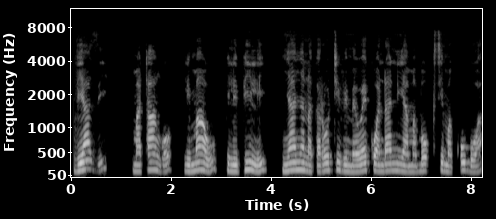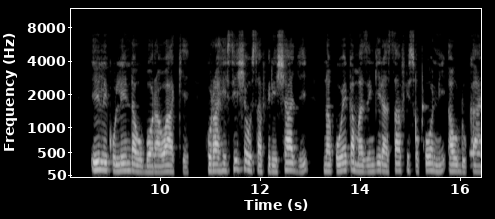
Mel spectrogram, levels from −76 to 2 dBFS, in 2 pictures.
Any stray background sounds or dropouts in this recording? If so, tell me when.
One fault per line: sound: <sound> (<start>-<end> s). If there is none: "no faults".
no faults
